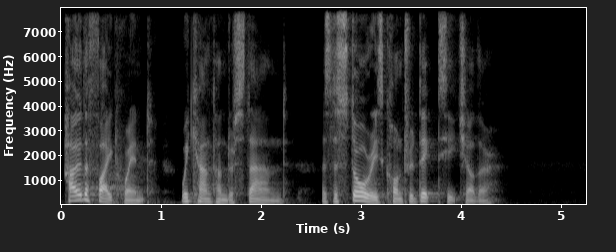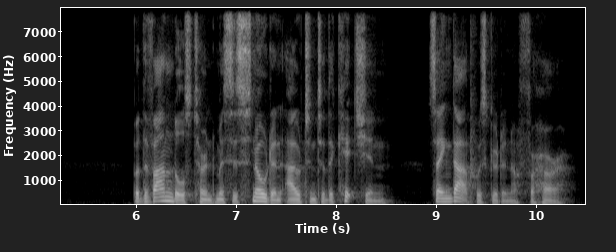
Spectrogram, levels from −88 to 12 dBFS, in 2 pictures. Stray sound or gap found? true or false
false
